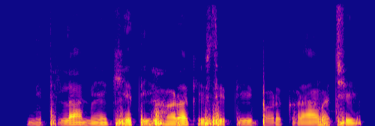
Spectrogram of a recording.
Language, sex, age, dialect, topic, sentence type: Maithili, female, 25-30, Southern/Standard, agriculture, statement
